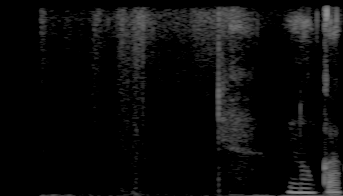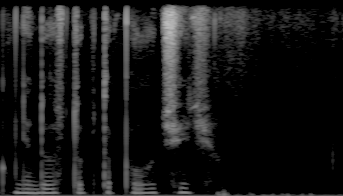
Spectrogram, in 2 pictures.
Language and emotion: Russian, sad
